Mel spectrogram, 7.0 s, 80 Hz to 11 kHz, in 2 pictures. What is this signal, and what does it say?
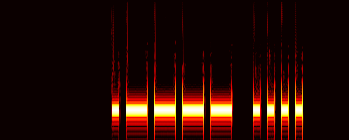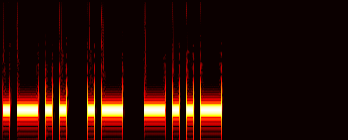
Morse code, heard as a keyed tone, about 17 wpm, 700 Hz. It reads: 1H LAX
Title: Winter Field Day Exchanges 17wpm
